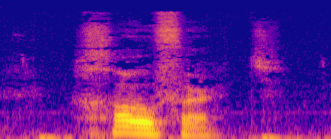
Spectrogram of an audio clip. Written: Govert

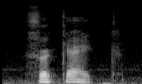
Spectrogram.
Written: Verkijk

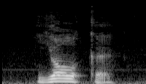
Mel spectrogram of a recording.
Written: Jolke

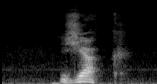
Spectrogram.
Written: Jacques

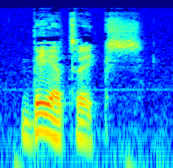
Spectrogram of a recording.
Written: Beatrix

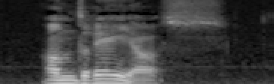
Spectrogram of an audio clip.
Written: Andreas

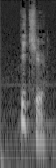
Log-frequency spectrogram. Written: Pietje

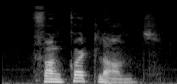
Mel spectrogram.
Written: Van Cortland

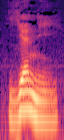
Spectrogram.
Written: Jenny

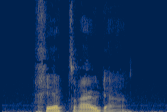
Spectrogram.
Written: Geertruida

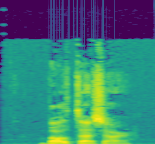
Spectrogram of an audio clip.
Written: Balthasar

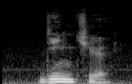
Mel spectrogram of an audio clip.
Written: Dientje

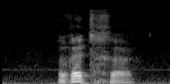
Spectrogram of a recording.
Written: Rutger

